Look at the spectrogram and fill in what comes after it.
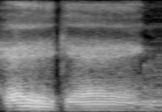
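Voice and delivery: put-on sexy, raspy voice. Looking at comic books with a friend, imitating a sexy raspy voice. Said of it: "that sexy, raspy voice".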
